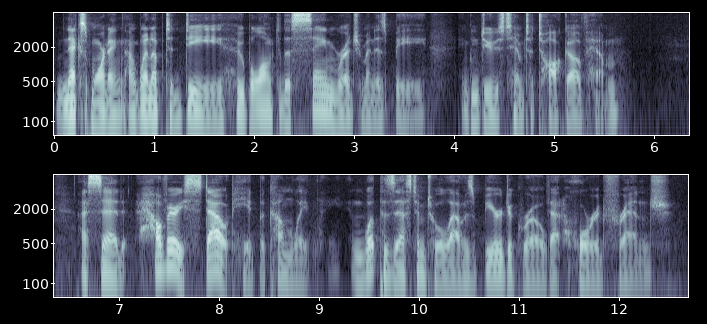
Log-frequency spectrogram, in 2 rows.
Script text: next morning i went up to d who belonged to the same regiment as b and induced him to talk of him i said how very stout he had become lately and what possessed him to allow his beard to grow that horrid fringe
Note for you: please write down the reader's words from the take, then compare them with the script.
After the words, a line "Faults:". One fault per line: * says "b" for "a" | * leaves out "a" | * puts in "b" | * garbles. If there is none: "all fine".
next morning i went up to d who belonged to the same regiment as b and induced him to talk of him i said how very stout he had become lately and what possessed him to allow his beard to grow that horrid fringe
Faults:
all fine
